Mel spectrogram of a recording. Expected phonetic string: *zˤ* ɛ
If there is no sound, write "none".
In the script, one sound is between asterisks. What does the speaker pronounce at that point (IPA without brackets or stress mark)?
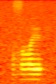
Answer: zˤ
